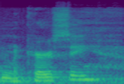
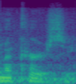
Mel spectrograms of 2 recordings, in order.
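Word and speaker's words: McKersie: Uh, my name is Mccersie. My last name is spelled M C K E R S I E.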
